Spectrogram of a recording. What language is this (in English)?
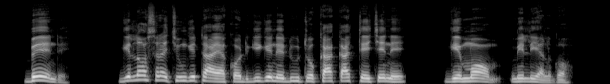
Luo (Kenya and Tanzania)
